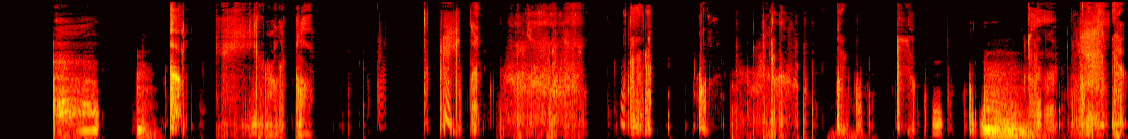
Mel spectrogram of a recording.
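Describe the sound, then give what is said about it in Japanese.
Ear-licking ASMR mouth sounds: quiet, close, wet licks and smacks come in many irregular short bursts separated by near silence. “耳なめ始めていくからね。いただきます。”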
